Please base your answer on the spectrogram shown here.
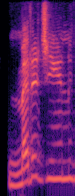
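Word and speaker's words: Medellín: Yeah, and so I learned that Medellin is spelled Medellin because the double L is the J, right?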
